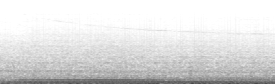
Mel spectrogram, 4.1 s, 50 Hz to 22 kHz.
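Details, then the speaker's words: Ram 6.7L Cummins diesel, turbo rebuilt with Amazon parts ~1 year/30,000 miles ago, towing empty trailer at speed: deep, steady low rumble as turbo exhaust brake slows truck rapidly, no rattles or hiss; working normally. "And as you see there, it slows down rapidly by itself. We're going down a hill here, and we'll show you how quickly it slows down. You hear that turbo brake hitting real hard now."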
